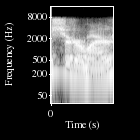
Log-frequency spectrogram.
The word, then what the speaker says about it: Sugermeyer: So Jen Sugermeyer, sugar is spelled with an E.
